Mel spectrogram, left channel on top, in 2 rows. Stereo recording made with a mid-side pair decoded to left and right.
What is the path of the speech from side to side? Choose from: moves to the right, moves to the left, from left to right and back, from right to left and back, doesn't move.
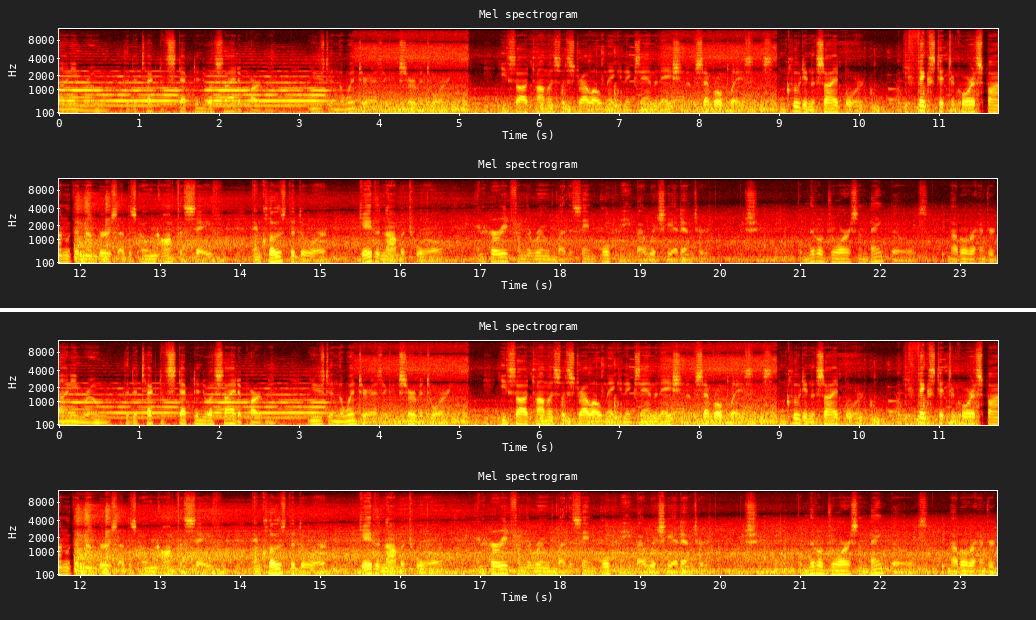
from right to left and back.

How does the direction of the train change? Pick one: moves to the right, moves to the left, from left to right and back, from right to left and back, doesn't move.
moves to the right.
